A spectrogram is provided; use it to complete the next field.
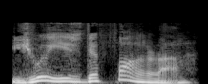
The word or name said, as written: Juiz de Fora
